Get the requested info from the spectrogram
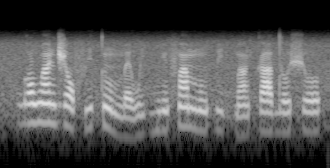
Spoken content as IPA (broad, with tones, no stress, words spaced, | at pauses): ɡɔ˦wã˦d͡ʒɔ˦˨fi˨˦ tũ˦˨ mɛ˨wi˨˦ɡ͡bĩ˧fã˦ mũ˦k͡pi˦˨ɡ͡bã˧ ka˦do˦ ʃo˦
